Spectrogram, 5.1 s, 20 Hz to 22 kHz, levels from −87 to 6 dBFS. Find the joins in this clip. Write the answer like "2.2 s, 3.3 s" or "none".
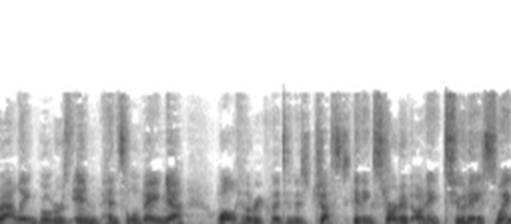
2.4 s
